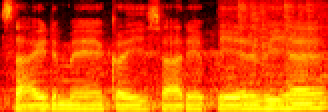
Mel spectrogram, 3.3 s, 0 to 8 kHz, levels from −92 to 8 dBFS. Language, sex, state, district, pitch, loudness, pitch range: Hindi, male, Bihar, West Champaran, 105 Hz, -17 LUFS, 105-115 Hz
